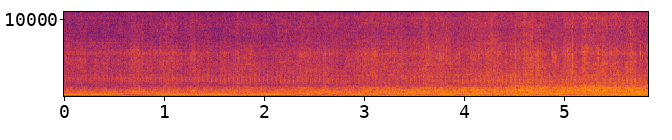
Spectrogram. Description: I am mowing the lawn using an old Toro Recycler with a Bad transmission. So it is making lots of grinding noises as I am mowing.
